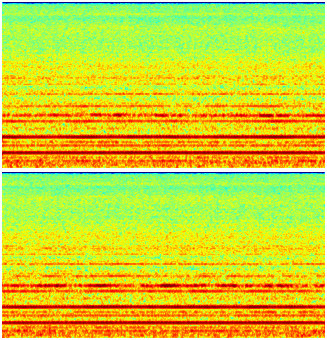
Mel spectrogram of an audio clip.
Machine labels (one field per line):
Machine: fan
